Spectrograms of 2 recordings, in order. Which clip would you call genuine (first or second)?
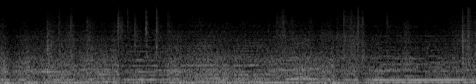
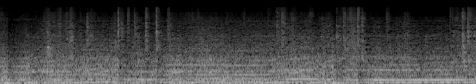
second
